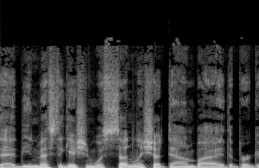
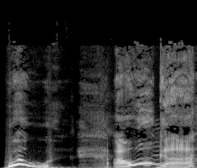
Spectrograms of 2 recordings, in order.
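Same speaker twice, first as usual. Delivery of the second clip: excited whoop; 13 semitones higher, slower than usual. Real, not acted. Excited whooping over a joke.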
